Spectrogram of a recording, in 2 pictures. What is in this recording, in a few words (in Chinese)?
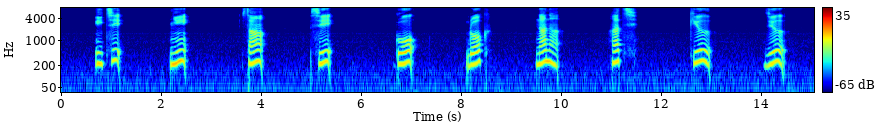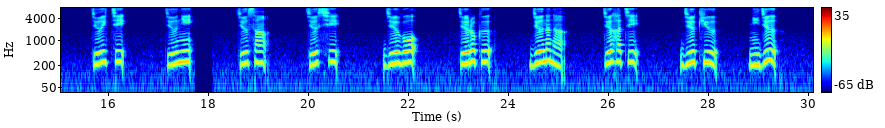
普通20次, 女生为你进行健身计数的语音 姐姐; 仅计数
